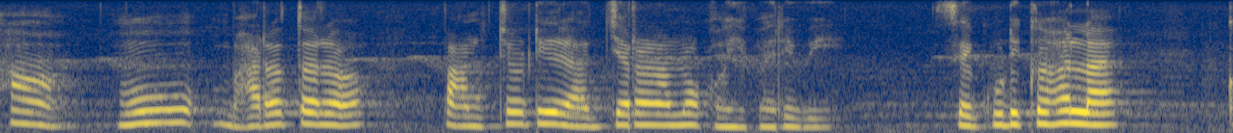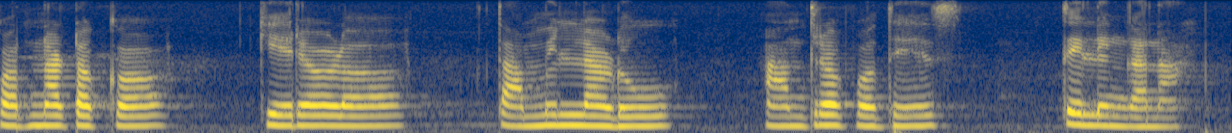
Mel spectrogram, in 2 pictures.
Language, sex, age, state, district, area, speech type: Odia, female, 45-60, Odisha, Jajpur, rural, spontaneous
